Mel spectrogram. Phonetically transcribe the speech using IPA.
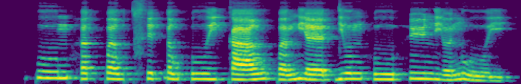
p uː˧ m h ɐ˧ k̚ p ɐ˧ w t͡sʰ ɪ˨˥ k̚ ɐ˨ w h uː˨ j k aː˨˥ w p ɐ˨˥ ŋ j ɛː˨ t̚ j ʊ˧ ŋ h uː˨ h yː˧ n j ɵ˨˥ n w uː˨˩ j

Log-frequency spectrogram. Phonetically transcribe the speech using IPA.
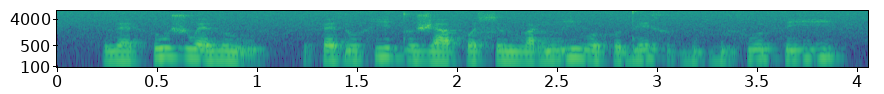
ð ɛ h u ʒ w ɛ ð u | θ ɛ ɗ u x i d o ʒ a f ɤ ɬ ɯ β a ŋ͡m i β o x o d e x ɤ ɡ͡b u ɡ͡b ɯ x u θ i

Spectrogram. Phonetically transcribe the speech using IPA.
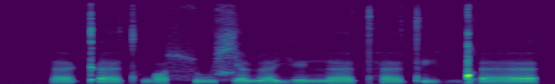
æ kʼ æ tʰ w ɒ ɬ u ɕ æ ɳ æ j e n æ t̪ʰ æ tʼ i ǃʼ æ

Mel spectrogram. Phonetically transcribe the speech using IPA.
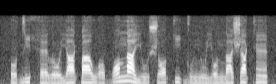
o˨ d i˧ h ɛ˨ l o˨ j a˧ k͡p a˧ w ɔ˨ b ɔ˨˦ n a˦˨ j u˨ ʃ ɔ˨˦ k i˦˨ ɡ u˧ n u˨ j o˧ n a˧ ʃ a˦ k ɛ̃˦

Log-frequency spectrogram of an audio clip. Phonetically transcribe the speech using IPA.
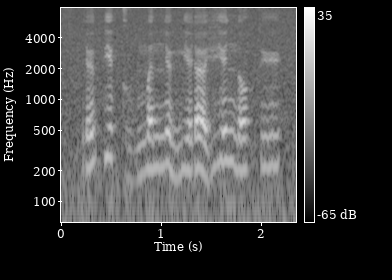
ɾ ʏ˨˦ pʲ ø˧ k o̤˨ m ə˧ n ʏ˦˨ mʲ ø˧ ɾ œ˦˨ vʲ ø˦ n o˧ k y˦

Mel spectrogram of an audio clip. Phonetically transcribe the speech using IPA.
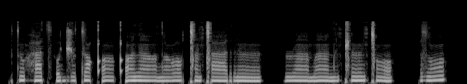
t õ h a t͡sʼ o d͡ʒ o t o qʼ ɔ̃ː qʼ ã ð ãː dˤ õ w ɔ ǀ ã ǀ aː r ə̃ː | ɹ ãː b ãː d õ ǁ ə̃ː ǀ ɔ̃ | zˤ õ

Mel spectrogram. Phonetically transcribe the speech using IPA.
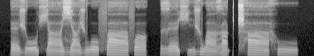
ɛ˧˩˧ ʒ oː˩˥ ç aː˧˩˧ ʑ a˧˩˧ ʒ w o˥˨ f aː˥˨ f ʌ˥˨ | ɣ ɛ˩˥ ç i˩˥ ʒ w a˧˩˧ ɣ a˥˨ k ʈ͡ʂʰ aː˥˨ h uː˥˨

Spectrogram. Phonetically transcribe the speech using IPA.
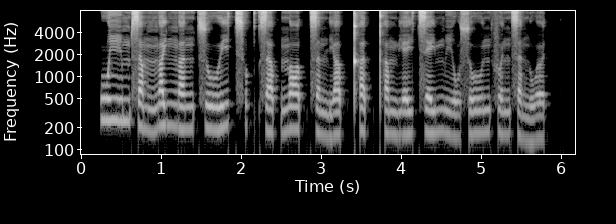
w iː˧ m s ɐ˨˩ m ŋ ɐ˧ j ŋ ɐ˨˧ n t͡s uː˨˥ j t͡sʰ ʊ˨ k̚ t͡s ɐ˨ p̚ n̪ ɔː˧ t̚ t͡s ɐ˨˩ n j ɐ˨ p̚ kʰ ɐ˧ t̚ t̪ʰ ɐ˨ m j e˨ j t͡s e˨˧ j m iː˨˩ w s uː˨˧ n f ɵ˨˧ n s ɐ˨˩ n w ɵ˨˥ t̚

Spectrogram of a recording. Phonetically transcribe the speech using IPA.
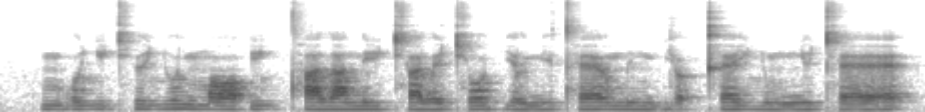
m b o ʎ i cʰ ɨ ʎ u l m ɔ ʔ i ʎ tʰ a l a n i cʰ ɐ l ɘ cʰ o pʲ ɐ l mʲ ɨ tʰ ɛ ə̯ m i m bʲ ɔ ʔ kʰ ɛ j ʎ o m ɲ ɨ cʰ ɛ

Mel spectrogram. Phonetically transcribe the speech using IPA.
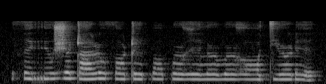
θ ɪ rʲ ʊ ʒ ə ʈ a ɭ ʊ θ ɔ ʈ ɪ p ɔ p ə˞ ɣ ɪ l ə˞ β ə˞ ɣ ɔ tʲ ə˞ ɽ ɪ

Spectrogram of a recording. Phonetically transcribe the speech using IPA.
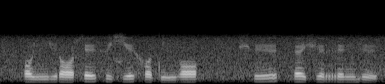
ɔ ɲ i ɾ ɔ ɬ e x ɪ ɕ e x ɔ t ɪ ɲ ɔ | t͡ʃʰ ɪ | ɛ ʃ ɪ r e ŋ ɡ ɪ

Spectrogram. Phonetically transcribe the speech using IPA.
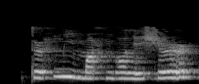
t ə˞ x m i m ɑ x ŋ ɡ ɔ l ɪ ʃ ə˞

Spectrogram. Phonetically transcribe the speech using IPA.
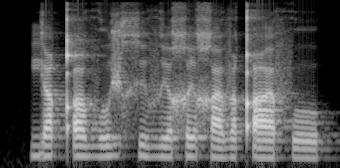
j ɛ qʼ o v o ʒ x ɪ v ɪ χ i χ a v ɪ qʼ a f o

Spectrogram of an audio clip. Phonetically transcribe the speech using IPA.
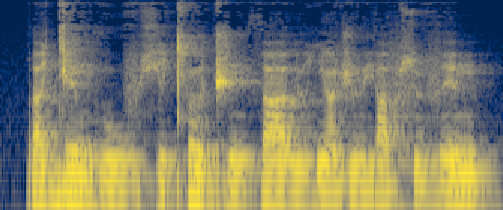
ɾ a ɟ e m ð u v ç ɐ cʰ ɵ d͡ʒ ɨ m θ a l ʉ ʎ ã ʒ ɨ j a v ɬ ʉ v e m

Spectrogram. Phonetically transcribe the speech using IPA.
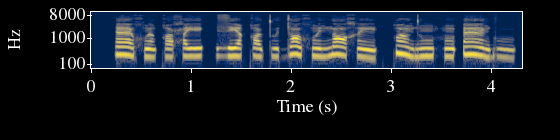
æ χʷ æ̃ q o ħ e | z e q o tʷ e d ɒ χʷ ẽ n ɒ χ ẽ | q õ d ũ h õ ʔ æ̃ ɡ u

